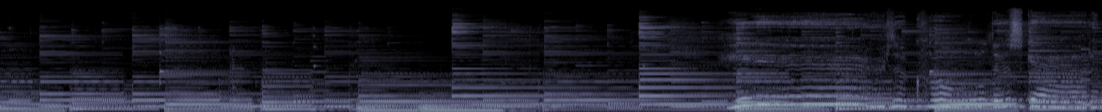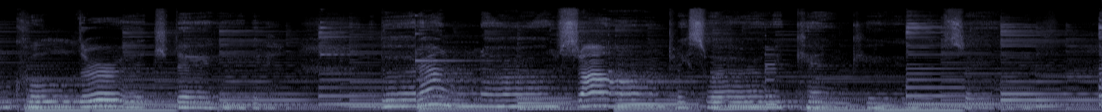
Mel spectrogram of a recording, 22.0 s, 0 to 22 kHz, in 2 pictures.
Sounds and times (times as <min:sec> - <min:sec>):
Lullaby: 0:07.2 - 0:22.0.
